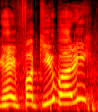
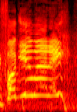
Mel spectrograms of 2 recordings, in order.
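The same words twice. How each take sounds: First: High-pitched mock taunt, rising at the end; mock taunting game. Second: Squealing, very high mock taunt; mock furious game. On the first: Game insulting the player, high mock taunt. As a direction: play the game picking a fight. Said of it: "the game is like". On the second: Game insulting the player back, squealed mock fury. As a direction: escalate the taunt into a shrieky squeal. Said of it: "And it's like".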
